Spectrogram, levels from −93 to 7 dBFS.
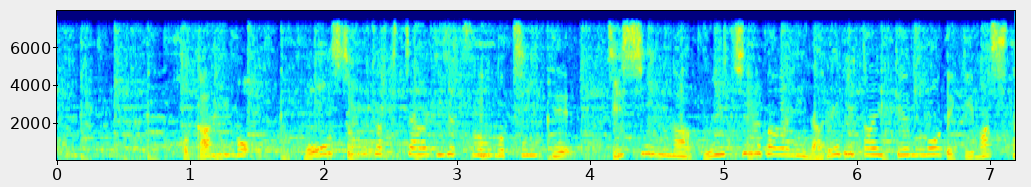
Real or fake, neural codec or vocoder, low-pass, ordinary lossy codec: fake; vocoder, 22.05 kHz, 80 mel bands, HiFi-GAN; 7.2 kHz; none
